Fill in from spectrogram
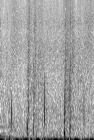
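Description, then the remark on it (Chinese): Footsteps of three people walking together toward the town, a steady, uneven patter of soft scuffing steps at a moderate pace over a low background hiss. “一起往镇上的方向走去。”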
